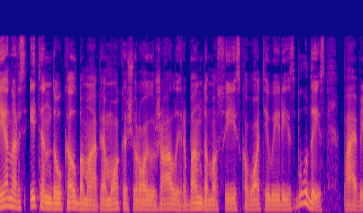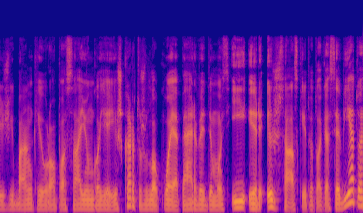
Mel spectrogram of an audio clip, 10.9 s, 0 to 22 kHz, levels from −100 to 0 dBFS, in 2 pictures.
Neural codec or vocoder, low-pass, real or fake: none; 10.8 kHz; real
